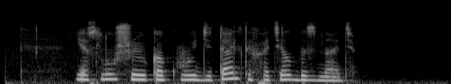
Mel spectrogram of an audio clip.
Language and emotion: Russian, neutral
